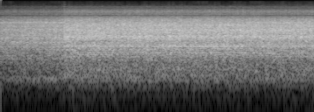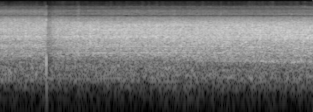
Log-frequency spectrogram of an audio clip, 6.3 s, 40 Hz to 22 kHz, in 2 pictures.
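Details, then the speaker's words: Chevrolet Monte Carlo with code P0420 idling under a loud, constant suction hiss; brake-clean spray testing located a vacuum leak at the EGR-to-intake gasket under the throttle body. "Now that you know where the vacuum leak is, you can look around, see what's going on. And again, this one ends up being the EGR gasket to the intake down under the throttle body is bad."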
